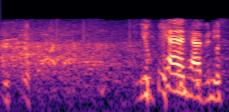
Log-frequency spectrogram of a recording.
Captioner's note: audience laughing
